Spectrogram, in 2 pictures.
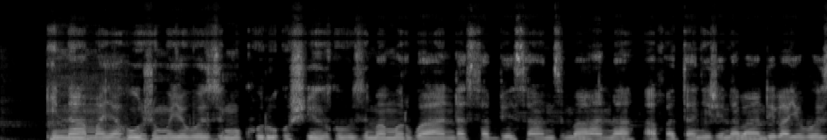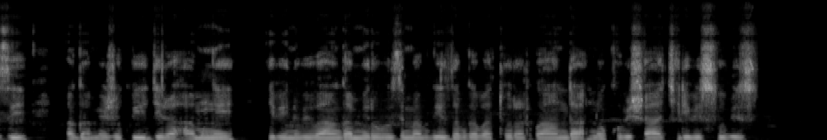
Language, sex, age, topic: Kinyarwanda, male, 18-24, health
